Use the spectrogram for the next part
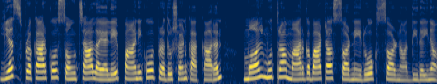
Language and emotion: Nepali, neutral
